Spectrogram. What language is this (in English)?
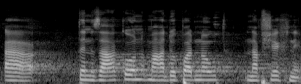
Czech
